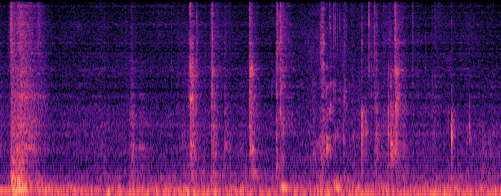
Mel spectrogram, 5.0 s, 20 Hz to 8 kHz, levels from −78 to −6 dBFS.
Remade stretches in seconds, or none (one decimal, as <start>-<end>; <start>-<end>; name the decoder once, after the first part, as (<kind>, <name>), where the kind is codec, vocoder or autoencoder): 0.0-3.0 (codec, SNAC); 3.6-5.0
